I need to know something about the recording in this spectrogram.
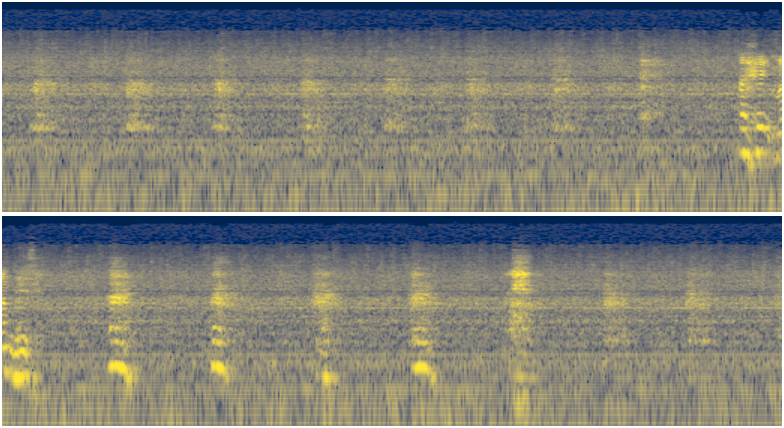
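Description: A man breathes heavily and rhythmically close to a microphone.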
